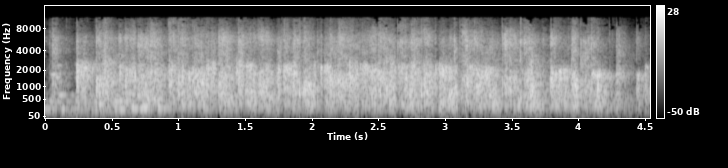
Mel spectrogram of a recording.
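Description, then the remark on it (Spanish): Steady audience applause for a doctor, a dense wash of many hands clapping at once, sustained and fairly loud for several seconds without any voices rising above it. “un fuerte aplauso para el doctor.”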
